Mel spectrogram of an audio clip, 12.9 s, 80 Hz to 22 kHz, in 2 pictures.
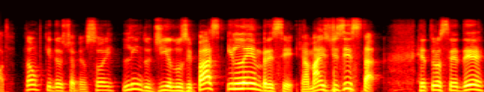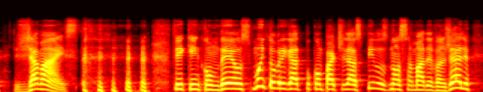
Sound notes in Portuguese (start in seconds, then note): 7.5 Risos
